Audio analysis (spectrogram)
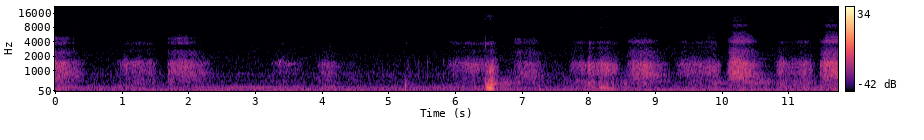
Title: Baby snores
